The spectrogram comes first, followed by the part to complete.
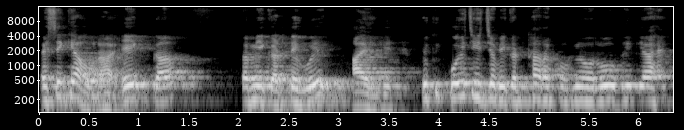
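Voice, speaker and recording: A fairly high-voiced male maths teacher works through a problem step by step, asking questions and answering them himself. His voice bounces around a bare room with a long, ringing reverb. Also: darkish tone. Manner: asks and answers his own questions, repeats numbers. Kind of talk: classroom maths lesson.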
